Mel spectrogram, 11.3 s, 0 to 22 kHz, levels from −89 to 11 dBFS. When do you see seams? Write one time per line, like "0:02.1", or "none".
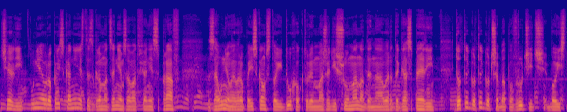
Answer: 0:02.5
0:09.5

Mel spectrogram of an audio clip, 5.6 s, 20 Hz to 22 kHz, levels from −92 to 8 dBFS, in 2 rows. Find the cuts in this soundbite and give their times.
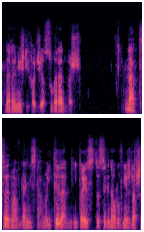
0:03.0

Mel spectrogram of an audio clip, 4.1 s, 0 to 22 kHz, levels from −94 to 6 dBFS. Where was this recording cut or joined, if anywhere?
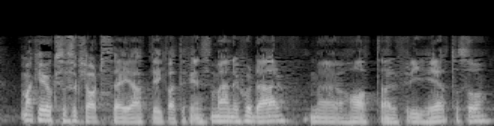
0:01.4
0:01.8
0:02.6

